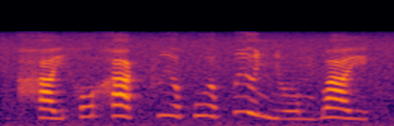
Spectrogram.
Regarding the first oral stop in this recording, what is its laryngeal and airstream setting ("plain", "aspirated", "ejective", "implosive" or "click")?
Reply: plain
